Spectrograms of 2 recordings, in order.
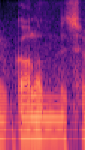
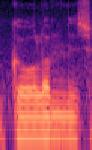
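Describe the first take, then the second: First: "golems" said with a short open O, GOLL-ems. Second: "golems" said with a long O, GOH-lems. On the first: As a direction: say "golems" as GAH-lems, like "gollums". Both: Real, not acted. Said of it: "whatever they're called".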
